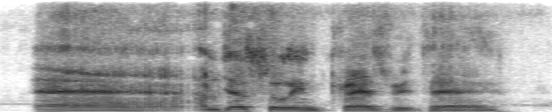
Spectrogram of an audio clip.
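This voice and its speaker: Noticeable background noise is present. Over it, a man talks at a fairly slow pace. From Ghana (Accra, Jamestown). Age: 70s. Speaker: birthday interview guest, business consultant. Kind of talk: interview.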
